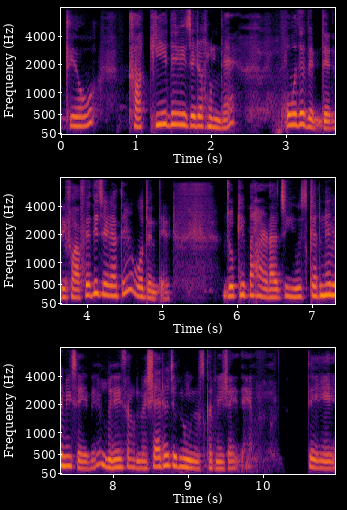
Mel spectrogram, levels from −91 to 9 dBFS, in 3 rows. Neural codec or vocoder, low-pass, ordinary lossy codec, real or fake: codec, 16 kHz, 1 kbps, FreqCodec, larger model; none; none; fake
